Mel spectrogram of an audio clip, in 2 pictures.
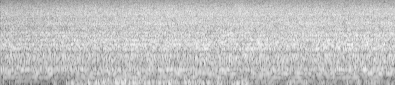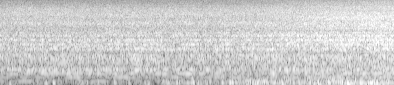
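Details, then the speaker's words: Radon fan system baseline, mic next to the exhaust discharge before adding a noise suppressor: steady airy rush with low droning hum and faint tones; the noise comes from the fan's exhaust outlet. "So just to get our baseline, what the system sounds like, I'll put my mic next to the exhaust discharge, and then we'll add this noise suppressor and see what kind of difference it makes."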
